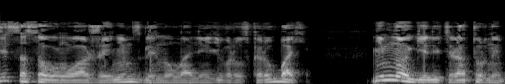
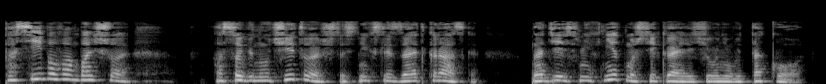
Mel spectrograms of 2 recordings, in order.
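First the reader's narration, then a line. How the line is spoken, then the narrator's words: Hoarse whisper. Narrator (Russian): хрипло зашептала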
